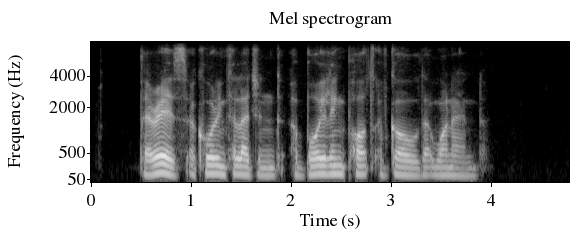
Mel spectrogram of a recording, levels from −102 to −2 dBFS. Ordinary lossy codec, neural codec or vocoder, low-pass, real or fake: Opus, 32 kbps; none; 7.2 kHz; real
